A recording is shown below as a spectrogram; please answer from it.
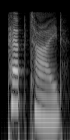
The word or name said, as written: peptide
